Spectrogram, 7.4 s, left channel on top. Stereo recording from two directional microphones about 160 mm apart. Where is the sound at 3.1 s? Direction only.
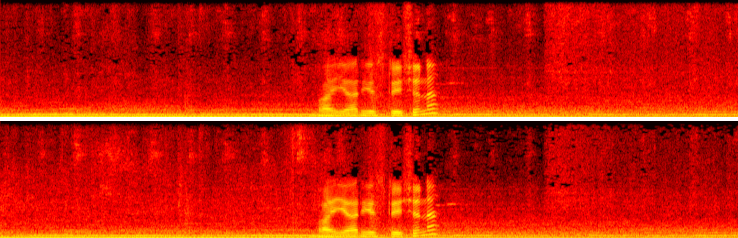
20° left (ahead or behind).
